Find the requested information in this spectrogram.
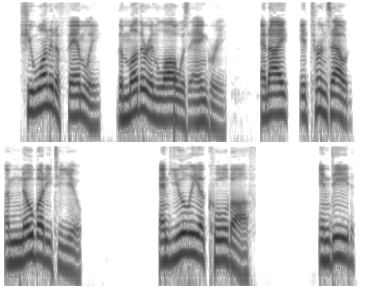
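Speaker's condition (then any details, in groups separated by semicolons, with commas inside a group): No condition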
